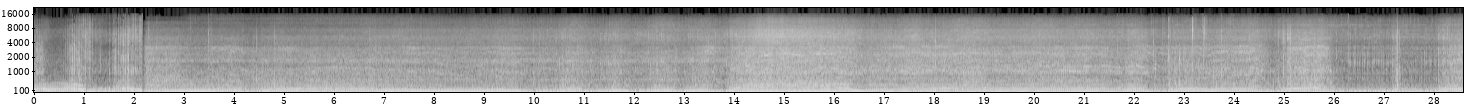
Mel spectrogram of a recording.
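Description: ATV (quad bike) engine running under load off-road, its revs rising and falling, with a few knocks and clatter in the first couple of seconds.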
